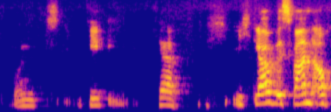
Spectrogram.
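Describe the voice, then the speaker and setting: An Austrian accent with ordinary pitch variation. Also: woman. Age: 40s. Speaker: insurance executive. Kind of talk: casual interview.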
